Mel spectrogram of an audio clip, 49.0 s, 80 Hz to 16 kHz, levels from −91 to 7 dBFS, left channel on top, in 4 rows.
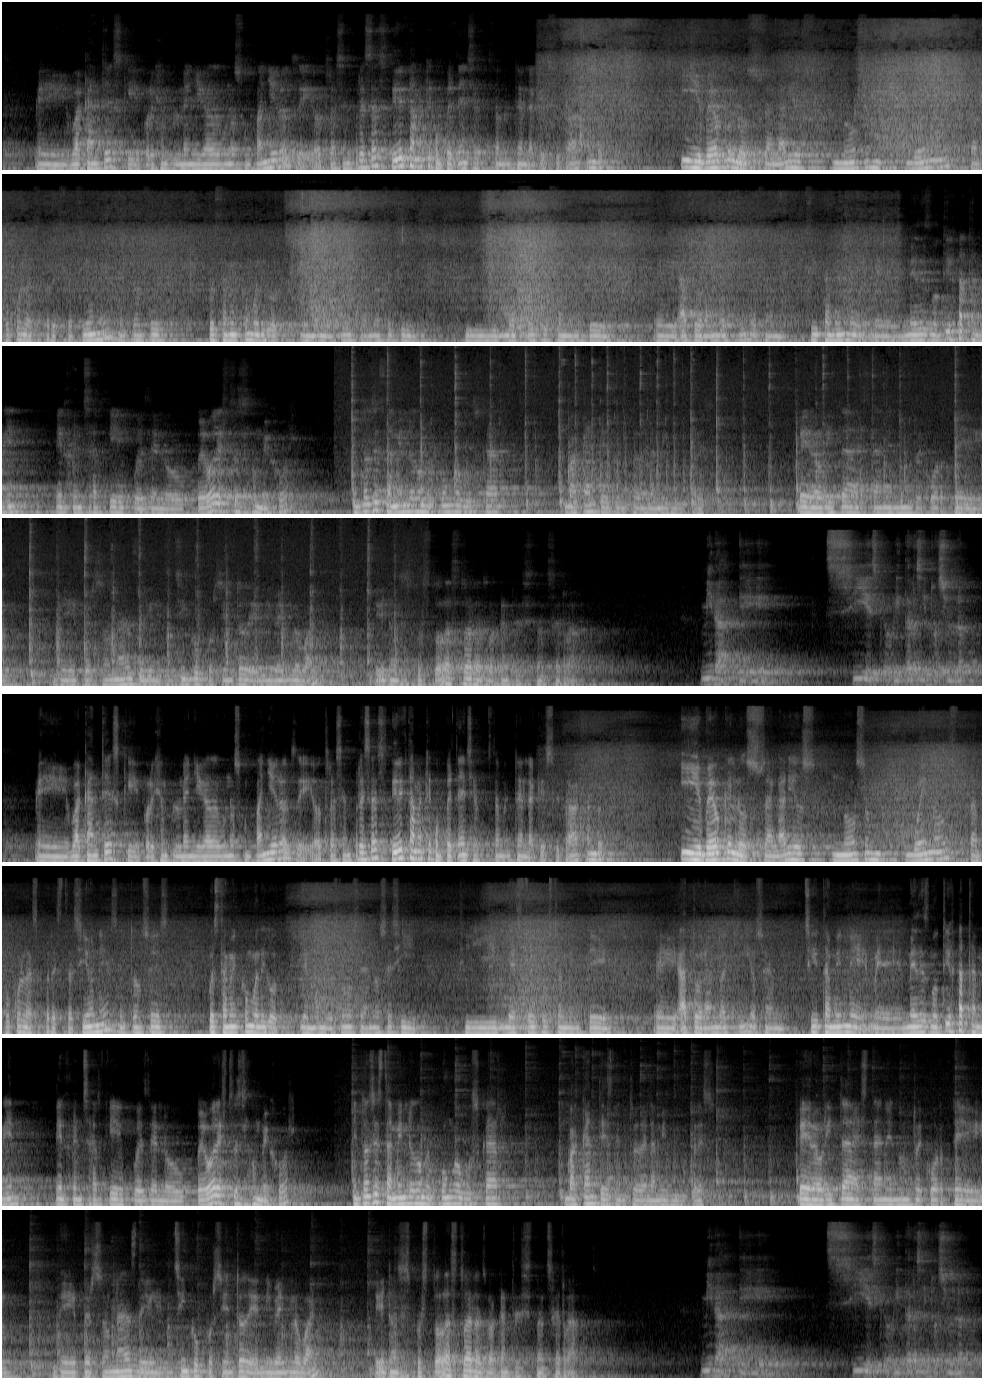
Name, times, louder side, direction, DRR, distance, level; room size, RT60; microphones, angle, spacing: voice 1, 0.4-7.6 8.5-14.3 14.8-15.7 16.0-17.5 18.0-19.9 20.4-22.0 22.3-24.7 25.2-28.2 28.9-30.8 31.5-33.3 34.5-36.9 37.4-40.8 41.4-44.0, right 3 dB, 40° right, 10 dB, 0.4 m, -24 dB
sound 1, 6.7-23.5, left 4 dB, 80° left, 1.2 m, -39 dB
sound 2, 28.6-42.1, left 1 dB, 55° left, 0.9 m, -39 dB
voice 2, 45.5-46.4 47.1-48.8, left 1 dB, 15° left, -3 dB, 2.1 m, -38 dB
20.0 x 12.0 x 3.0 m, 2.4 s
head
